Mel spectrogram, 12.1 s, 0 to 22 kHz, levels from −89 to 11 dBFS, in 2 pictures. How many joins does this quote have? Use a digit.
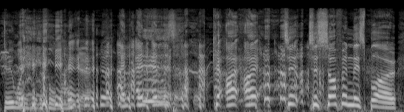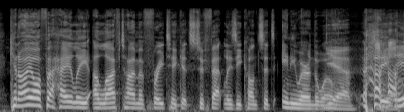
0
